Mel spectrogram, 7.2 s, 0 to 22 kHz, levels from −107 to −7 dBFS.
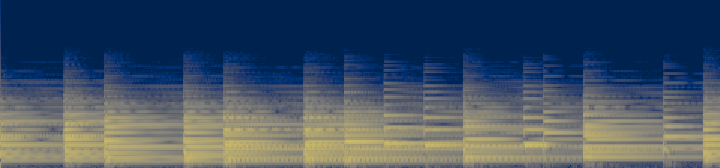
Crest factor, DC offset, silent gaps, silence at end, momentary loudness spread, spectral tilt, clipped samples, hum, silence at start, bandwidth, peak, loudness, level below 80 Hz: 16 dB; under 0.1%; none; 0 s; 8 LU; -7.5 dB/octave; under 0.1%; none; 0 s; 4.6 kHz; -14 dBFS; -32 LUFS; -66 dBFS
